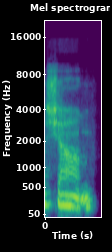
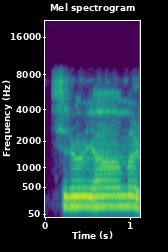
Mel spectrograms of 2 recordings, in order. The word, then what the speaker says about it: स्याम: लेकिन चूक गई वहा कहां पर शत मदीना श्याम नहीं करेंगे श्यामा शत मदीना श्यामा श्यामा ठीक है जी ठीक है गु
